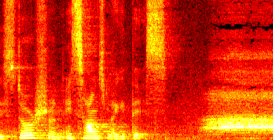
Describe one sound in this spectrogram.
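A woman speaks calmly into a microphone in an echoing room.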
